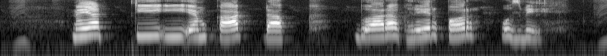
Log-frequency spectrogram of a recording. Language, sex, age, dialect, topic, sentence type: Magahi, female, 18-24, Northeastern/Surjapuri, banking, statement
